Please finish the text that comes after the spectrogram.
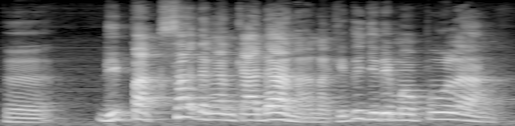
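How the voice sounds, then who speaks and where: A man in his fifties from Indonesia, a pastor giving a lively conversational sermon, telling stories and acting out the people he quotes. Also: high voice, moderate pace, reverberant. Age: 50s. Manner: animated storytelling, acting out quoted voices, frequent chuckles. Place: church sanctuary.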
